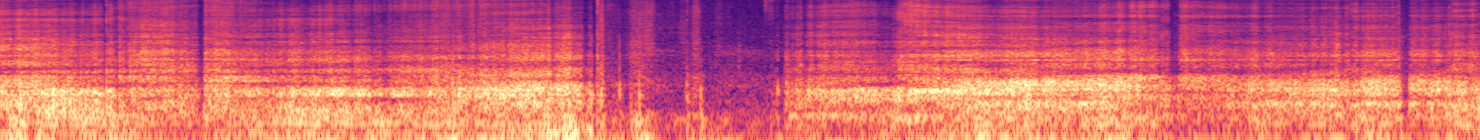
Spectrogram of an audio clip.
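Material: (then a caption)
Paper. A felt-tip marker held in the fingers is dragged across a flat white sheet of paper resting on a solid table, drawing lines. It makes a steady, low, dry scratching with brief pauses, and a quieter gap in the middle before the strokes resume.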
